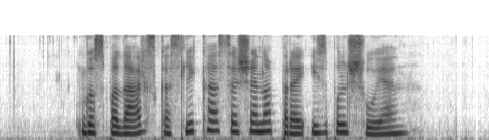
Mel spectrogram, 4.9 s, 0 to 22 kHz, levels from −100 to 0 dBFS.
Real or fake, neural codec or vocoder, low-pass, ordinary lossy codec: fake; codec, 16 kHz, 4.8 kbps, FACodec; none; none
